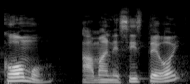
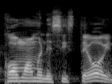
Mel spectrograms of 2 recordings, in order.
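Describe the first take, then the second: First: A curt, louder ¿Cómo amaneciste hoy? with a rise on "cómo"; irritated question. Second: Different tone. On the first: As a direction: ask it fed up, on the edge of a breakup. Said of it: "en una etapa crítica de su matrimonio". (esposo harto preguntando "¿Cómo amaneciste hoy?" con fastidio) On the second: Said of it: "pero era de otra manera". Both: Shown as a demonstration.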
